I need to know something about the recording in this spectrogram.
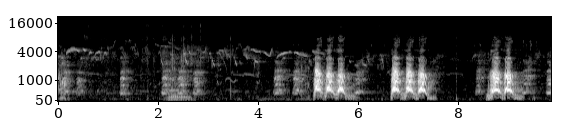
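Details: Labrador Retriever in aggressive mode: after several seconds of human voices and scattered noises, short harsh barks come in tight bursts of two or three, three bursts spaced about two seconds apart.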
